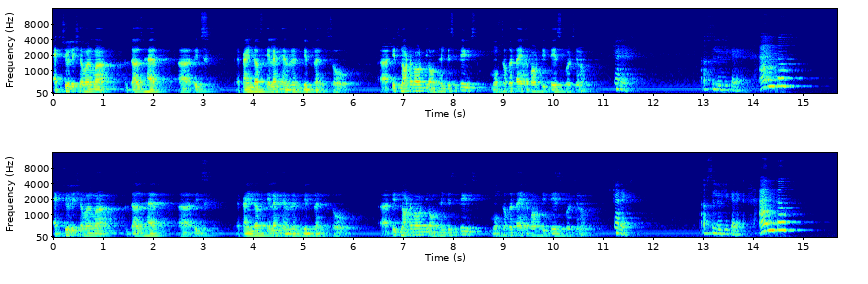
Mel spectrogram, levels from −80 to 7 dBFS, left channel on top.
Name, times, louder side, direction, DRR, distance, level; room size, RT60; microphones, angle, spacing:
voice 1, 0.0-1.1 1.6-2.1 2.5-3.0 3.8-5.9 6.6-8.4 8.8-10.6, left 4 dB, 75° left, 10 dB, 0.5 m, -30 dB
voice 2, 11.2-11.5 13.0-14.7, right 4 dB, 35° right, 4 dB, 0.3 m, -31 dB
8.6 x 6.2 x 2.9 m, 1.1 s
head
